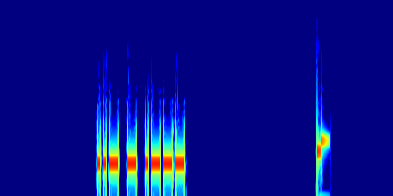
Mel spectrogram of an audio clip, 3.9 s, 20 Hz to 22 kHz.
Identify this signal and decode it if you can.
Morse code, heard as a keyed tone, about 40 wpm, 700 Hz. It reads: UTJ
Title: Three Challenging Letter-Number Combinations 40wpm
